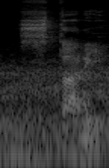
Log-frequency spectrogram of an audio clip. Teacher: La D no la pronuncio D, la pronuncio como una R.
